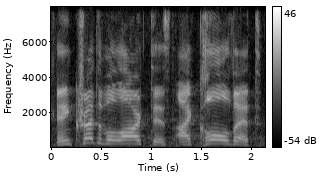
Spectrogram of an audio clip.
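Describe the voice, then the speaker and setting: A man with a fairly high voice streams a game and comments as he goes. He is sarcastic and quick to nitpick. A low rumbling noise sits behind him. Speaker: streamer playing and commenting on a horror visual novel. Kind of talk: gameplay commentary mixed with reading dialogue aloud.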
